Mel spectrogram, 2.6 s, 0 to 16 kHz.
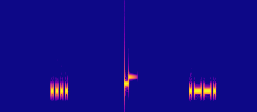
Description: Morse code, heard as a keyed tone, about 50 wpm, 700 Hz. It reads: H P
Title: Single Letter-Number Alt - Rapid-Fire 50wpm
